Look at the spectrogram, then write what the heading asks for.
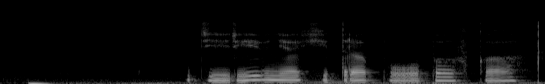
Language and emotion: Russian, sad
